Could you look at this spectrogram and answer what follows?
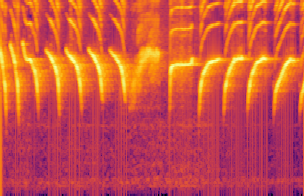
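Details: Young canary singing as a lure for reluctant canaries: evenly spaced high downslurred whistles, about four per second, shifting midway to upswept notes.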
